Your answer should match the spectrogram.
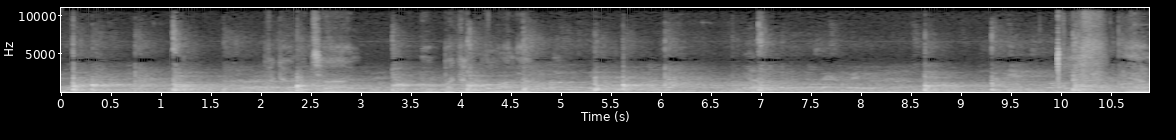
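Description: A tennis ball struck by rackets and bouncing on an indoor court during a rally: a string of sharp pops, roughly one a second, echoing in the hall.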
